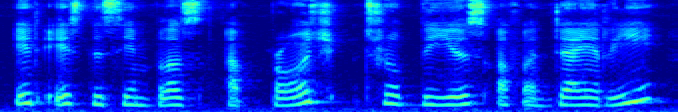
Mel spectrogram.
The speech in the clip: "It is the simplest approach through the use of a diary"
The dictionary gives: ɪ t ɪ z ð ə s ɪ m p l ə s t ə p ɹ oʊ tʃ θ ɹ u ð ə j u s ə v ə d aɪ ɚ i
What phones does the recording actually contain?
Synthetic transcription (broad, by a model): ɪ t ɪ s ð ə s ɪ m p l ə s t ə p ɹ oʊ tʃ t ɹ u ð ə j u s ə f ə d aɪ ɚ i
